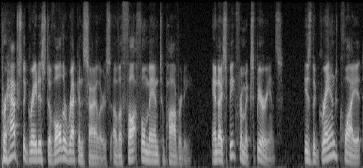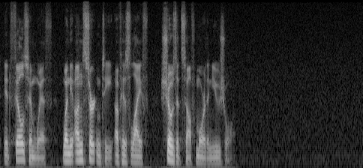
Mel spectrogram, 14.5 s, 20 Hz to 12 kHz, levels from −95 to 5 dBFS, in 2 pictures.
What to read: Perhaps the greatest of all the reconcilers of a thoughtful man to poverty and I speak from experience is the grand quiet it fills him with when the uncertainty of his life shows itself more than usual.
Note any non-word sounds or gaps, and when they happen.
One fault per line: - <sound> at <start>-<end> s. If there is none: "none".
none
